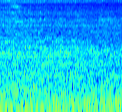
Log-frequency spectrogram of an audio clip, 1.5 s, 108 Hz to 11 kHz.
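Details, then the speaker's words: 2017 Ford Powerstroke diesel pickup after fuel filter change and priming, idling to purge air and check high-pressure lines for leaks: steady, even low rumble with no knocks, misses or ticks; running smoothly. "i'm gonna numbers gonna let mine idle for a little while and make sure all the air is worked out of it make sure that there's no leaks coming out of any of the uh high pressure lines because if you've got leaks going on you've got problems"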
